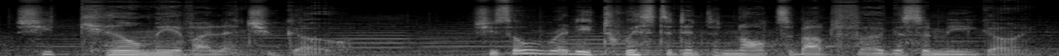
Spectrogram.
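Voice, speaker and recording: A middle-aged noble father from a fantasy video game. His voice sits fairly low and carries measured, affectionate authority. It rings through a reverberant hall with music underneath. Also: wildly swooping pitch, vocal fry, heavily acted. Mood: firm, fatherly. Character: fatherly nobleman lord of a castle, firm and affectionate.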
